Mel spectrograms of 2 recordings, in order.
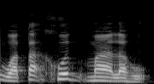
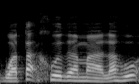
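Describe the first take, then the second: First: The verb ends without any final vowel. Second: The verb ends with a short 'a' vowel. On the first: Do not hit him, and do not take his money either. "dengan sukun" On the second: Do not hit him while taking his money. "kalau dibaca uh, mansub"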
